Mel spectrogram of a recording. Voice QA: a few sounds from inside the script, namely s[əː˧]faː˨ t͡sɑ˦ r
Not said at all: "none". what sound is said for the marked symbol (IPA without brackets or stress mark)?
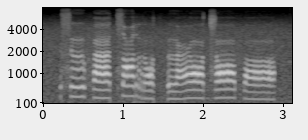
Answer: əː˧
